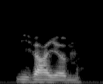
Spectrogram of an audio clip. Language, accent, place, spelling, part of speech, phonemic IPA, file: French, France, Lyon, vivarium, noun, /vi.va.ʁjɔm/, LL-Q150 (fra)-vivarium.wav
- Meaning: vivarium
